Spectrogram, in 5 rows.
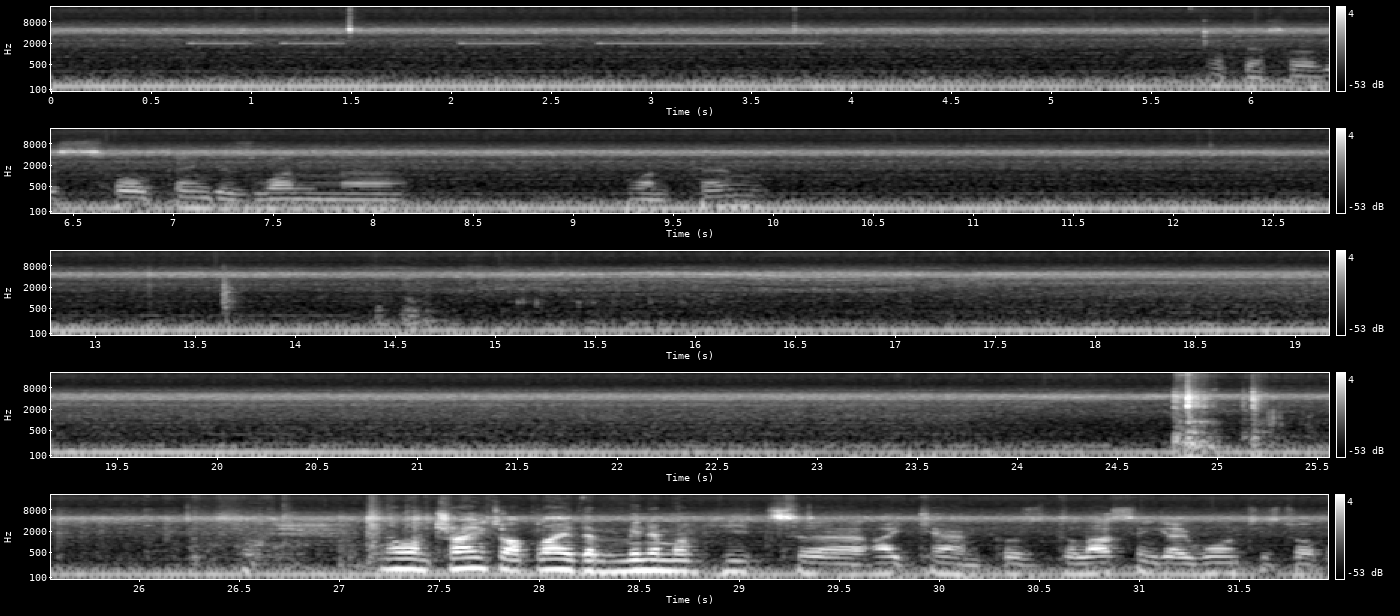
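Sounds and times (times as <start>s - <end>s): hot-air blower humming: 0.0s - 31.9s.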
